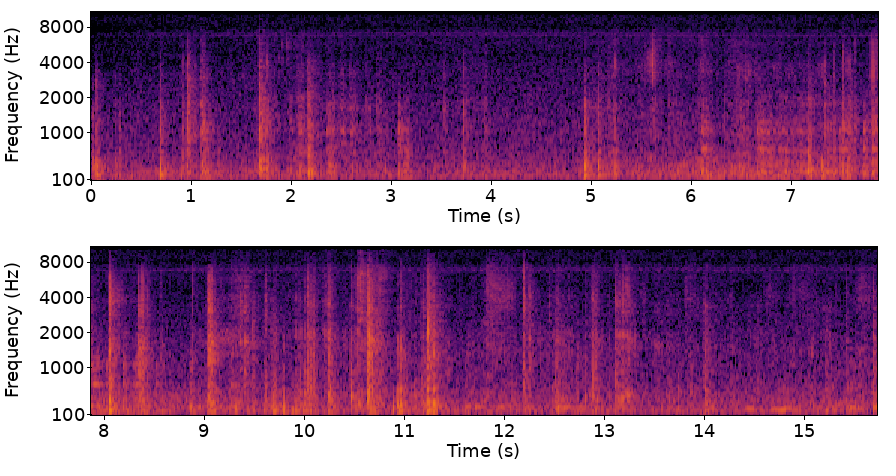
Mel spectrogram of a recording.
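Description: Irregular light scratching, rustling and small taps of hand-cleaning work on car parts, with several sharper clicks between about five and twelve seconds in.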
